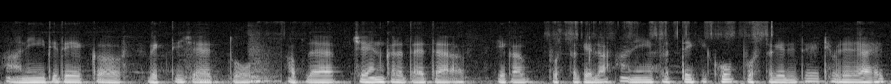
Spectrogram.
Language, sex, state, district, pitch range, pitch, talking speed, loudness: Marathi, male, Maharashtra, Dhule, 100-110 Hz, 100 Hz, 140 wpm, -16 LUFS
